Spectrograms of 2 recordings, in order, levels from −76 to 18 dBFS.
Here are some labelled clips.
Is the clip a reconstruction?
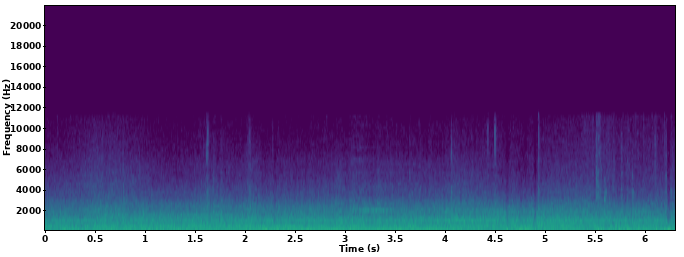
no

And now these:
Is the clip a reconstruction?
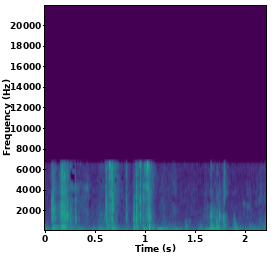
no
